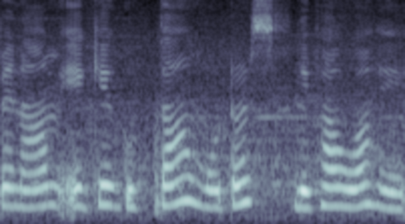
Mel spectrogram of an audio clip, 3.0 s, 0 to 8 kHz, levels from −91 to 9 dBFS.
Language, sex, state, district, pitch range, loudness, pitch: Hindi, female, Bihar, Gaya, 230-265 Hz, -15 LUFS, 250 Hz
